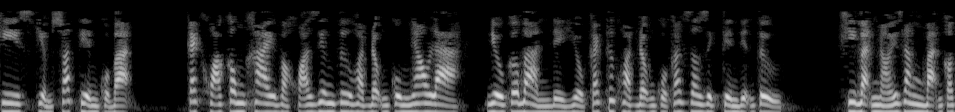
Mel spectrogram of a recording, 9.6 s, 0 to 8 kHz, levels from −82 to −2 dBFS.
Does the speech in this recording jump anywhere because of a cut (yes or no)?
no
